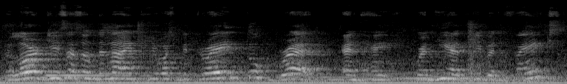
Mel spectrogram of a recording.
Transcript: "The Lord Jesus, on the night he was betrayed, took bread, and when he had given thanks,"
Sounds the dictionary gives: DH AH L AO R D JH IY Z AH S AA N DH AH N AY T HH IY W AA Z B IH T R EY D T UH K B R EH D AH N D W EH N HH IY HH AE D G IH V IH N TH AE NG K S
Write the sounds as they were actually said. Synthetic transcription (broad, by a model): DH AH L AO R D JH IY S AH S AA N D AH N AY T HH IY W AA S B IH T R EY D T UH K B R EH D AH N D W EH N HH IY HH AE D G IH V IH N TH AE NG K S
